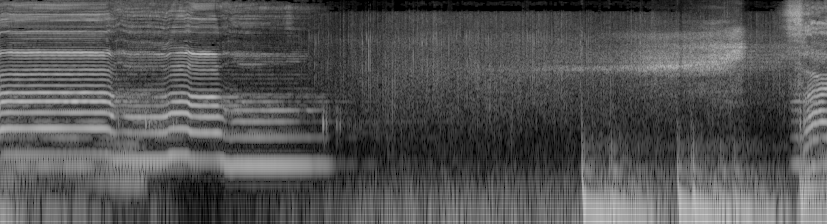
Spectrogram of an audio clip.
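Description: A cappella nasheed made only with voices and hands: layered male vocal harmonies over a low hummed drone hold the word "Oh..." for about three seconds. The voices then drop away to a quiet, breathy swell that rises toward the end, with two deep booms about six and seven seconds in.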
